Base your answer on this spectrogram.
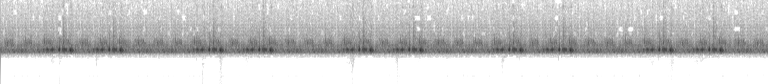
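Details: Steady cricket chirping meant as a deep-sleep nature sound: clusters of fast, high trilled pulses repeat at an even pace roughly every half second, separated by brief quieter gaps, nothing else audible.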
